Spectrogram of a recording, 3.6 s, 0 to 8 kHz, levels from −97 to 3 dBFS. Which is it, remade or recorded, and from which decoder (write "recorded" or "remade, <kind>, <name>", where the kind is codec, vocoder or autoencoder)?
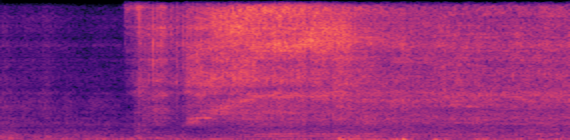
remade, codec, SNAC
